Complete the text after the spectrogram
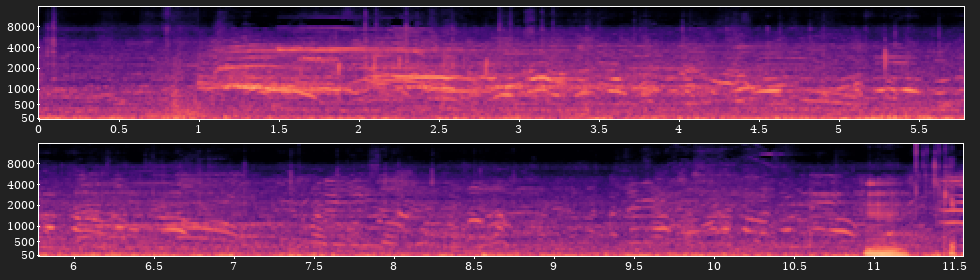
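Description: Young boys shout and call out to each other across an open field.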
